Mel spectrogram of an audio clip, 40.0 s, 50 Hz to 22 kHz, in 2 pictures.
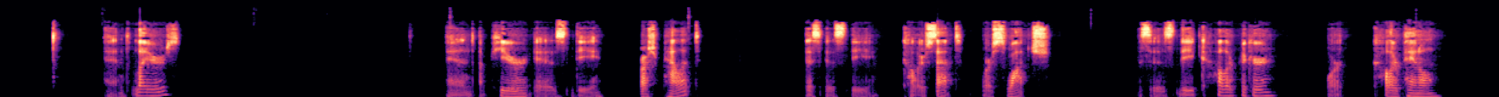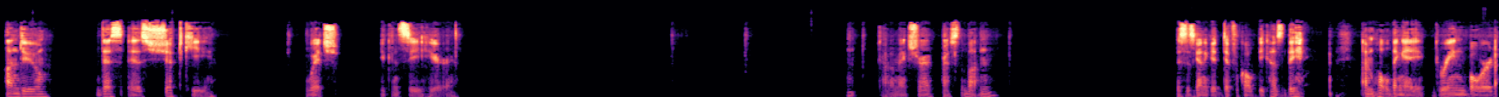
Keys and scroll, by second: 1.3 F7, 4.2 space, 6.0 F8, 9.1 F8, 9.7 F9, 13.7 F9, 14.5 F6, 18.8 F6, 39.7 Return.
